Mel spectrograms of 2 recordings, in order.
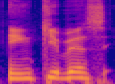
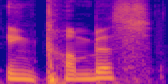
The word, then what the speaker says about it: Incubus: Didn't she say she pronounced incubus, incumbus? – Yeah, it bothered me.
